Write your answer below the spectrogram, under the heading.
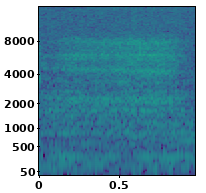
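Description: A low, steady rumbling snore from a sleeping dog, caught in a single brief stretch.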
